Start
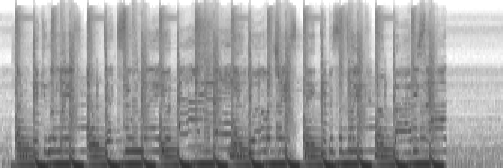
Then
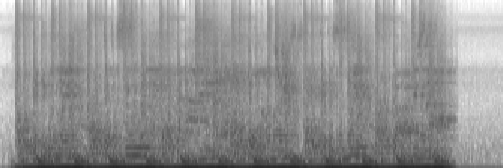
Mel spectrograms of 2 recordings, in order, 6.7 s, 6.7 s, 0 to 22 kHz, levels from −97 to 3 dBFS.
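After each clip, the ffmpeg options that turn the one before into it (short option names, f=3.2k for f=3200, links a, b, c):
-af "aeval=exprs='abs(val(0))':c=same,aecho=1:1:93.29|160.3:0.708|0.355"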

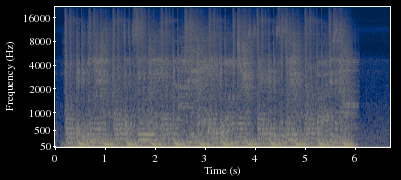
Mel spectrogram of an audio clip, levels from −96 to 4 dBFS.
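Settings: -filter_complex "[0:a]highshelf=f=10k:g=-5,acrossover=split=790|1700[a][b][c];[b]acompressor=threshold=-52dB:ratio=6[d];[a][d][c]amix=inputs=3:normalize=0,volume=-6dB"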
